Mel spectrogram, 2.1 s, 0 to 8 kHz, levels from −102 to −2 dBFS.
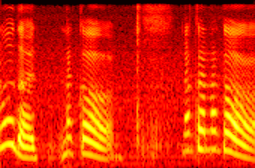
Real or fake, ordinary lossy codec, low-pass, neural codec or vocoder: real; none; 7.2 kHz; none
